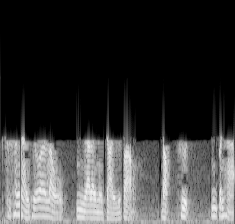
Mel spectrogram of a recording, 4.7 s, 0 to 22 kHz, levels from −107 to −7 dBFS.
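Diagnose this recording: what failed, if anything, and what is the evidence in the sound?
The failure is at the codec stage, and it runs through the whole speech clip. Nothing survives above 1.8 kHz, so the sound is dull and boxy from start to finish. The damage is heavy. Sustained sounds and sibilants smear and warble. The cause is likely AAC compression, in AAC-LC form, at a bitrate that sounds near 8 kbps. At that rate the encoder drops the top band entirely. It quantises the remaining frequency lines so coarsely that the spectrum breaks up.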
